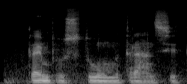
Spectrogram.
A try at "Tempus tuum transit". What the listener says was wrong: Sounds great.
